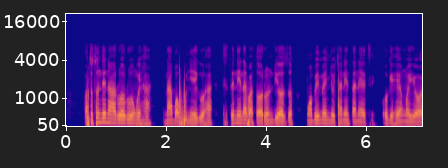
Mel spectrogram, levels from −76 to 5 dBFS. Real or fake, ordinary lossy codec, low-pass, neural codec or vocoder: real; none; 7.2 kHz; none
